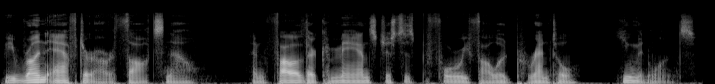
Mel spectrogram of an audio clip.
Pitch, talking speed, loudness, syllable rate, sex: 75 Hz, 150 wpm, -23 LUFS, 4.6 syllables/s, male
